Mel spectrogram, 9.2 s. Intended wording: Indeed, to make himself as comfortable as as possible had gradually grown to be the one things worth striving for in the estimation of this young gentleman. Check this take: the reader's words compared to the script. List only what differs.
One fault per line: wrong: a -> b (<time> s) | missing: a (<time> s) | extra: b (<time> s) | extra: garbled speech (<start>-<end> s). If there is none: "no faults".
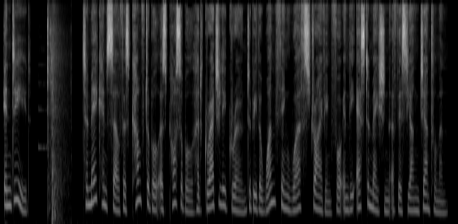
missing: as (3.3 s)
wrong: things -> thing (5.5 s)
